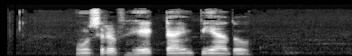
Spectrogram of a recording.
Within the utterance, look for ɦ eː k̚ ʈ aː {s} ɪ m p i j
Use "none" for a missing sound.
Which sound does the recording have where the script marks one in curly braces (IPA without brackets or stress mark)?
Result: none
